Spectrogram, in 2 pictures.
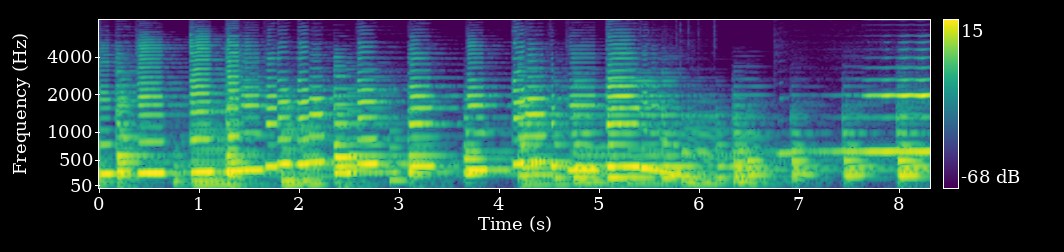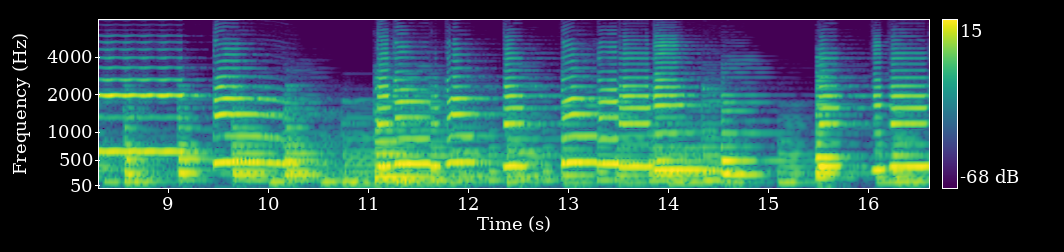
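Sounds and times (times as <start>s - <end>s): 
blues music: 0.0s - 16.6s.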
